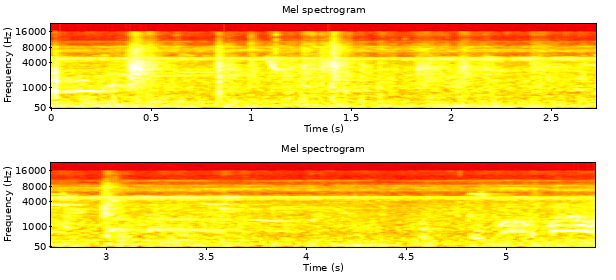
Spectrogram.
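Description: Quiet outdoor near-silence with a few faint, short chirps from small birds and scattered light clicks.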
